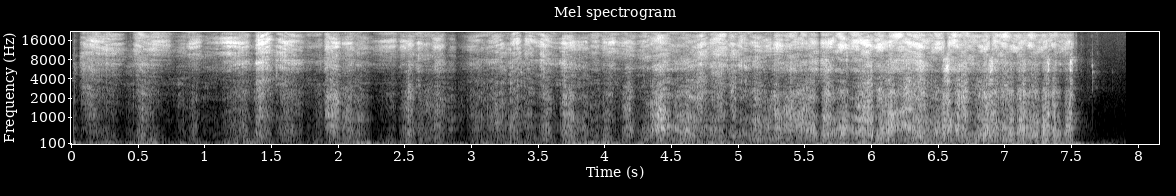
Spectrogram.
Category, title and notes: Sound effects > Objects / House appliances
Pencil scribble aggressively long
Pencil scribbles/draws/writes/strokes aggressively for a long time.
draw, pencil, write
